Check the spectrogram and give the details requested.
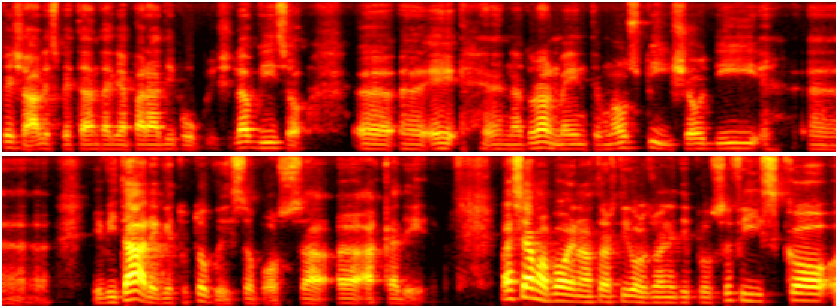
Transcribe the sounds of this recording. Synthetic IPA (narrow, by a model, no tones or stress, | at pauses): spet͡ʃaːlespet̪ːant̪aʎːiapːaɾaːt̪ipubːlit͡ʃilavːiːzo̰ | ɛnːat̪uɾalment̪eunawspiːt͡ʃod̪i | evit̪aːɾeket̪ːut̪ːokwest̪opɔ̰sːa̰a̰kːad̪ḛːɾɪ | pasːjaːmopɔjnalt̪ɾoart̪iːkolosuɛnet̪ipːlusfisko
